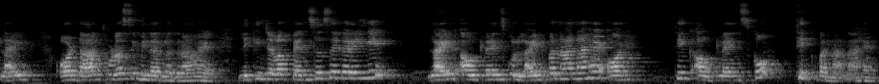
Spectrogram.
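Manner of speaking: ordinary talk, nothing marked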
